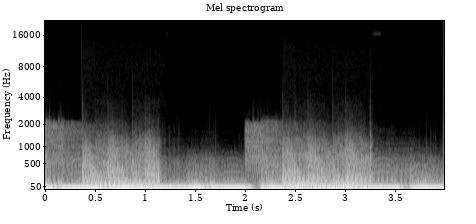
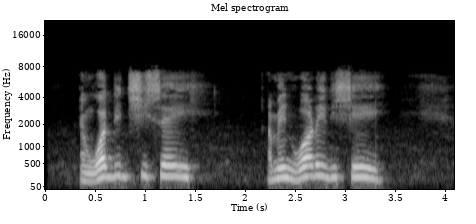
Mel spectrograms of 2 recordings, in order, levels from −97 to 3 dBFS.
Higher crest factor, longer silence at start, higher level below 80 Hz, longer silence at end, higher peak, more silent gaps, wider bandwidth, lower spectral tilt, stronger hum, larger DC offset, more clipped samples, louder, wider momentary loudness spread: second, 10 dB vs 20 dB; second, 0 s vs 0.35 s; first, -14 dBFS vs -68 dBFS; second, 0 s vs 0.7 s; first, -2 dBFS vs -8 dBFS; neither; second, 1.9 kHz vs 7.8 kHz; first, -13.5 dB/octave vs -5 dB/octave; neither; neither; neither; first, -23 LUFS vs -26 LUFS; second, 6 LU vs 14 LU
